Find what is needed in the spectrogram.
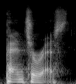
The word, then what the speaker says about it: Pinterest: ¿Cómo se pronuncia en inglés? Pinterest. Y como en letra clave R.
